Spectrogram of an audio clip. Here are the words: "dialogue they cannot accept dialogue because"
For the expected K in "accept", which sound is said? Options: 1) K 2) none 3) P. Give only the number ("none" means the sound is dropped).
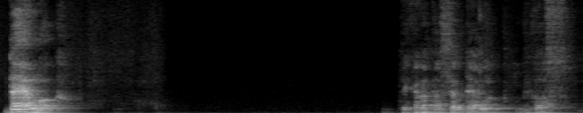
2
